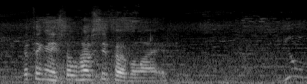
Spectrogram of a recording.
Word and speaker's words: Superbolide: thing I still have superbolide you'll not escape this I'm pretty sure it is supposed to be pronounced super B but I've always pronounced it superbol so I'm going to keep doing that because I'm stubborn you're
